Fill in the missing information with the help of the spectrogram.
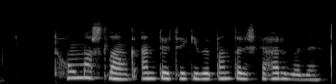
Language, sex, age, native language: Icelandic, female, 13, Icelandic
